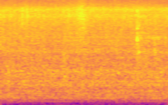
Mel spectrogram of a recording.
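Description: Steady hiss of kitchen room tone, with one faint click near the end.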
